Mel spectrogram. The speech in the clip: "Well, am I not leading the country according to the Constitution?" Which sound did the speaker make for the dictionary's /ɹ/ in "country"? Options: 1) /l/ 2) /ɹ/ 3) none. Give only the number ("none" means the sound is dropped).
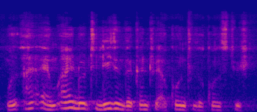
2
